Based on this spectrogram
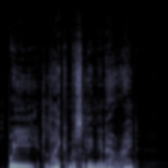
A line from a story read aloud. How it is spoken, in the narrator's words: He whispered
